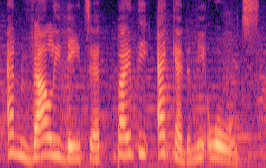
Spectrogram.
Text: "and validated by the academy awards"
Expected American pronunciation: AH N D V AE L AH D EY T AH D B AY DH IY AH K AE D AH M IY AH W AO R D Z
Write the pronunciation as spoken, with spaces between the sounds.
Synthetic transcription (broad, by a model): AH N V AE L AH D EY T AH D B AY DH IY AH K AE D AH M IY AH W AO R D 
